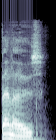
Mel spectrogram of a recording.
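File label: "bellows", British English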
